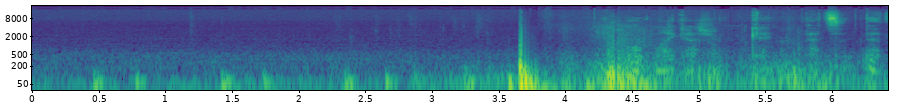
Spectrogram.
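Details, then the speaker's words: Normal heartbeat recorded by pushing a microphone against the chest: faint, regular paired thumps at about 65 a minute, then loud microphone handling noise. "Wait, how do you record your heartbeat? Because I barely hear it. I just pushed the microphone against my chest."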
